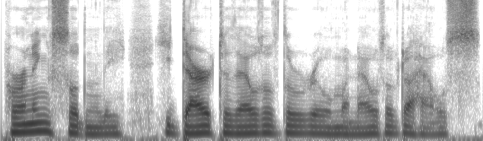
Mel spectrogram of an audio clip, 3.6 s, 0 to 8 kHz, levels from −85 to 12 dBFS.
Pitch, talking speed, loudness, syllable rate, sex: 105 Hz, 230 wpm, -18 LUFS, 5.9 syllables/s, male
